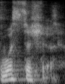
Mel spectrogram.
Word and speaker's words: Worcestershire: Yeah, it's Worcestershire.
